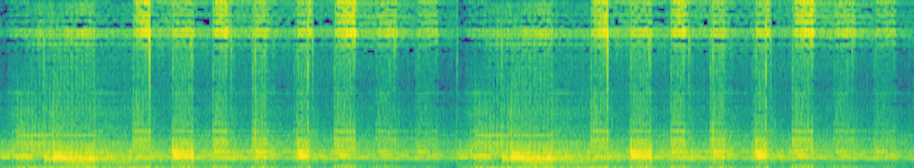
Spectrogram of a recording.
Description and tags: One shots and stabs for techno experimental or electronic sounds. Some loops some sound shots.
